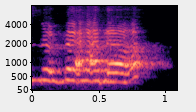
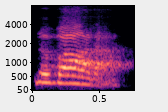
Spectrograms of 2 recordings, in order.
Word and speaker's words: Nevada: But here where I live right now, people often say Nevada. Now, at home, they would get booed off the stage. Like, say it right. We got sheep. It's Nevada. Do not say Nevada, okay?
